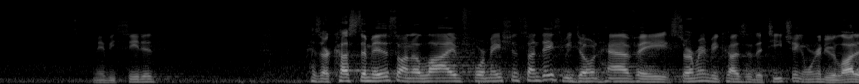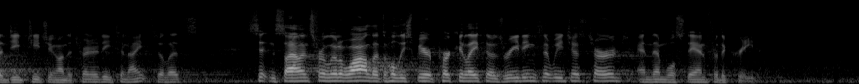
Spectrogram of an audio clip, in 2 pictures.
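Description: A man speaks in a steady, chanting voice in a large echoing hall.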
